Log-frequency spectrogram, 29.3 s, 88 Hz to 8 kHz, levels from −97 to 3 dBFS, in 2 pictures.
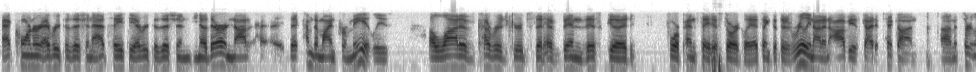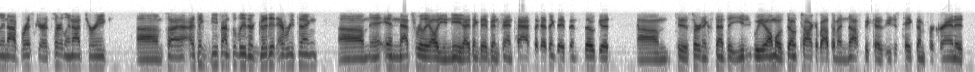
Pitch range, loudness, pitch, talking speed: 110-125 Hz, -20 LUFS, 115 Hz, 215 wpm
